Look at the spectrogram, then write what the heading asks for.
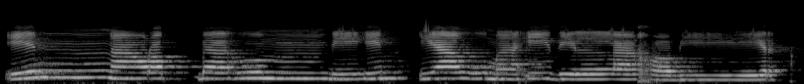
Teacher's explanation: Gunah. Ditahan dengan dengung. Berapa harokat? 2.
